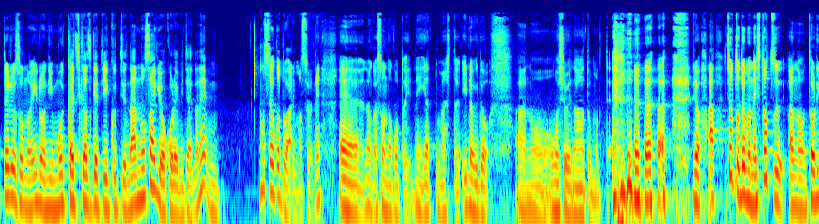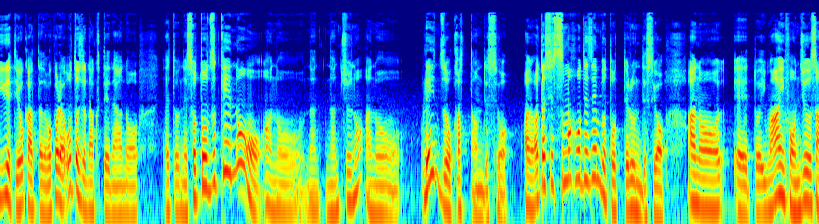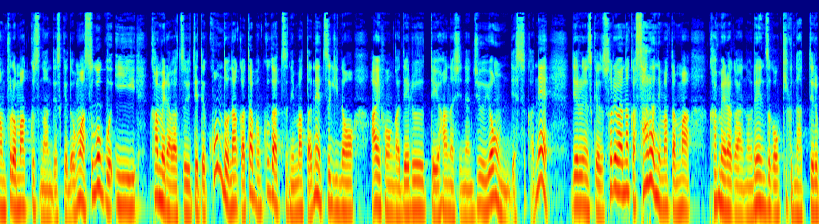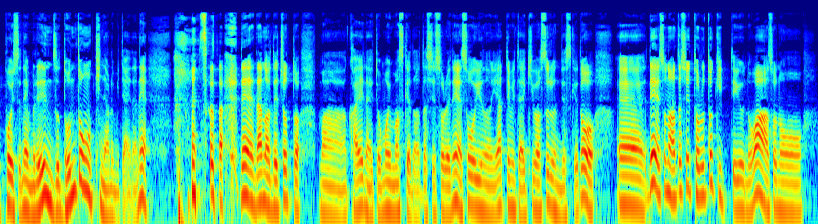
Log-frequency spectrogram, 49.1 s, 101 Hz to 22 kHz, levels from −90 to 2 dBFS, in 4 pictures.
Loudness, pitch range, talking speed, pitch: -17 LUFS, 130-180 Hz, 440 characters per minute, 150 Hz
